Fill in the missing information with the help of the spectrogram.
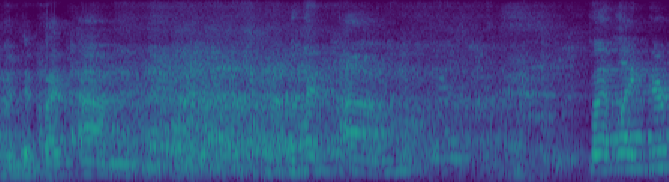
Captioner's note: audience laughs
